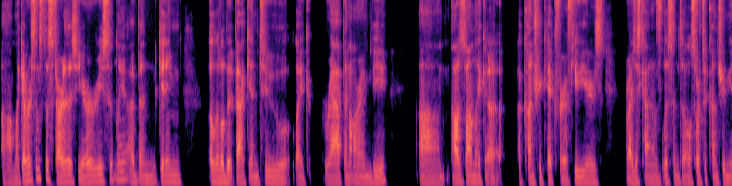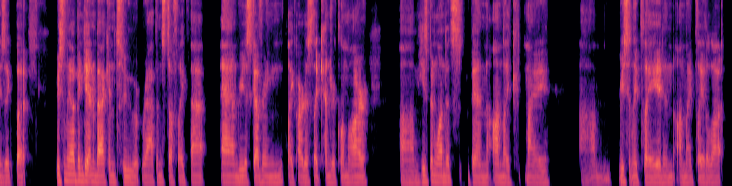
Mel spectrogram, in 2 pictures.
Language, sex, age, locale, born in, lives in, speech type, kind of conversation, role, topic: English, male, 20-24, en-US, United States, United States, conversation, unstructured, none, What songs, podcasts, and quiet moments make up the soundtrack of your week?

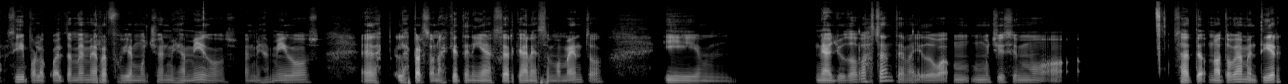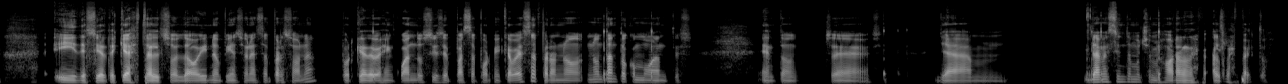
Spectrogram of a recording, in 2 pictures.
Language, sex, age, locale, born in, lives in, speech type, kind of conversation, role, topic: Spanish, male, 30-34, es-VE, Venezuela, Spain, conversation, advice, user, ¿Cómo has vivido la baja autoestima después de una ruptura amorosa reciente?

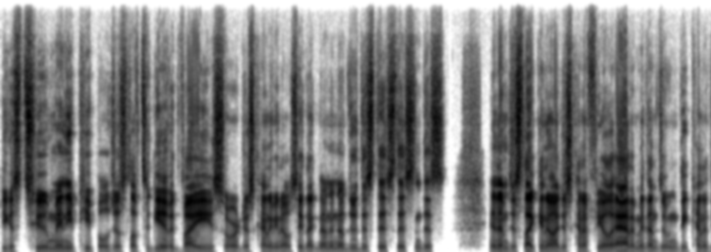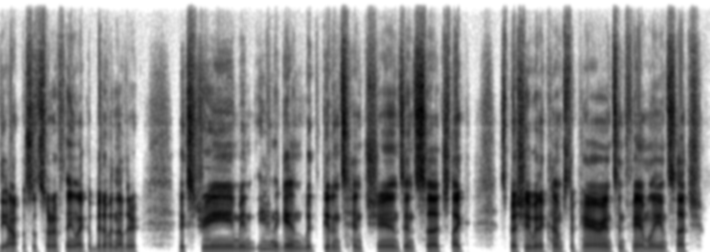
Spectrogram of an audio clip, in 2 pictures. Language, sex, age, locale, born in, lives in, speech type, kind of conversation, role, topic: English, male, 35-39, en-US, United States, United States, conversation, unstructured, none, How do you ask for help and offer support to others?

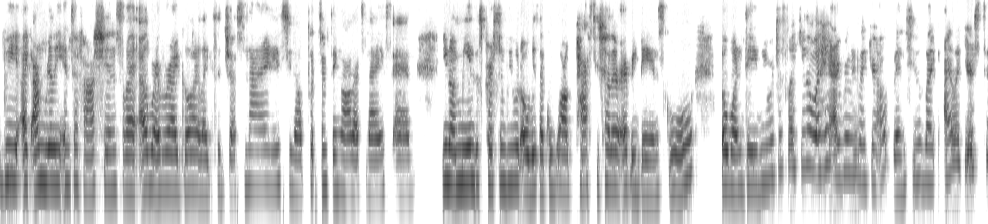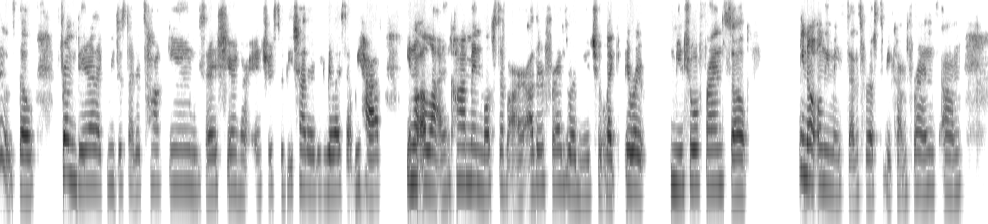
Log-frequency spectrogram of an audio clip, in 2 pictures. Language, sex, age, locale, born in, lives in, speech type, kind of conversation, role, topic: English, female, 18-19, en-US, United States, United States, conversation, unstructured, none, How did you meet your closest friend or partner?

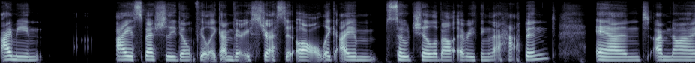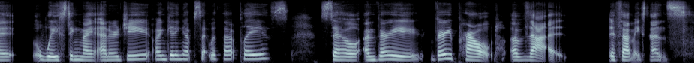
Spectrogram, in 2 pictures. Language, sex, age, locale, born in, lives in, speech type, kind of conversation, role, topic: English, female, 25-29, en-US, United States, United States, conversation, unstructured, none, What challenge did you overcome this month, big or small?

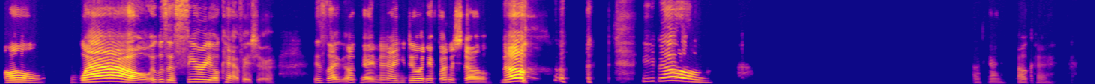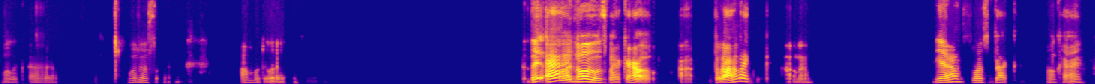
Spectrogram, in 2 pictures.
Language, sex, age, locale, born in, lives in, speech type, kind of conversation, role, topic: English, female, 35-39, en-US, United States, United States, conversation, unstructured, none, What reality TV moments can’t you stop talking about, and why?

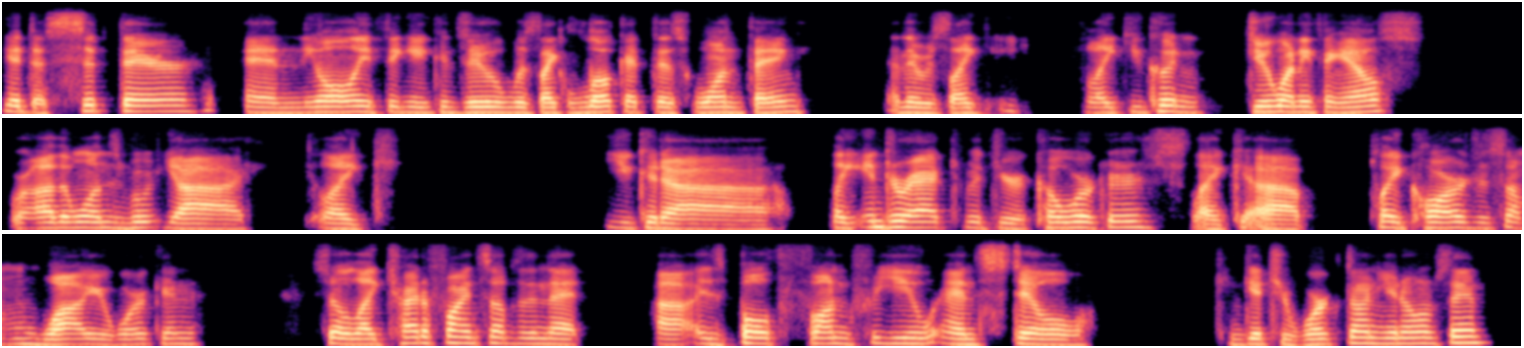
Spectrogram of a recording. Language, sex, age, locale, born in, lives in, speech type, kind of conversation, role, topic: English, male, 40-44, en-US, United States, United States, conversation, unstructured, none, What advice would you give to someone who is starting their career?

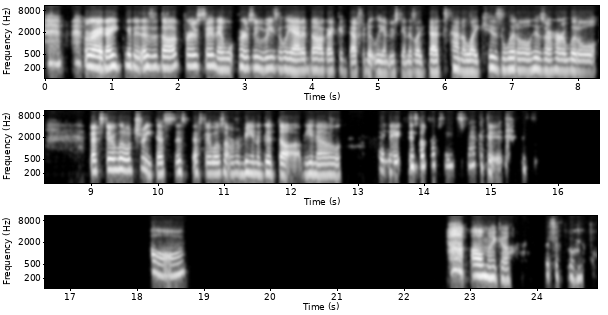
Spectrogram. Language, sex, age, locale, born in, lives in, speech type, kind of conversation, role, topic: English, female, 25-29, en-US, United States, United States, conversation, advice, advisor, How can I manage bills and start building an emergency fund when my monthly income is unpredictable?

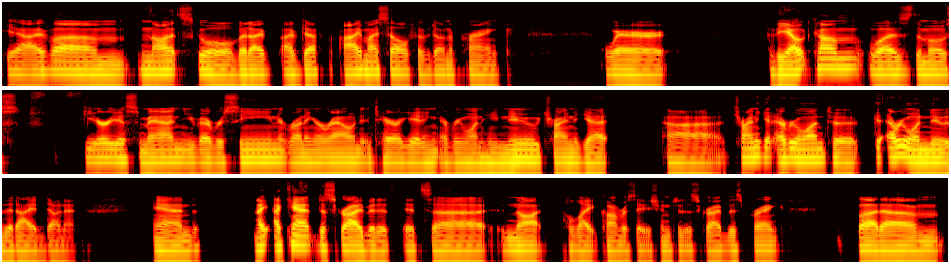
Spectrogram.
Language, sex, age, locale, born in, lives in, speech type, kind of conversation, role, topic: English, male, 35-39, en-CA, Canada, Canada, conversation, unstructured, none, What is a school memory that still makes you smile today, and what makes it special to you?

